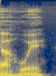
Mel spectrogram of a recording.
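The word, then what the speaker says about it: Yahweh: Ang isa sa mga dahilan kung bakit maraming naniniwala na ang tamang pagbigkas ay Yahwe ay dahil sa mga sinaunang tekstong griego na nagsasaad ng Ioahuwe na maaaring representasyon ng pagbigkas ng Yahwe.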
